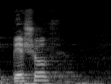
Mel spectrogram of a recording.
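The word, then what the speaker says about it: Pskov: I think the K is silent. It would be Peshov.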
